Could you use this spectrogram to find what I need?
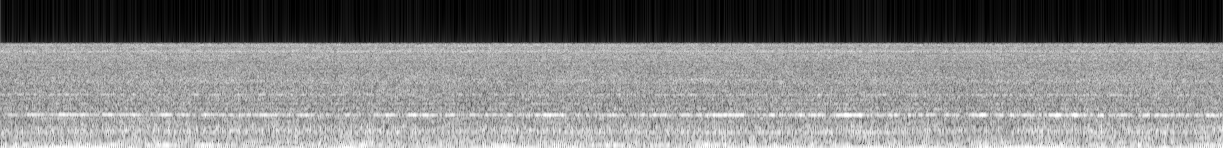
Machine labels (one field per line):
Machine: fan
